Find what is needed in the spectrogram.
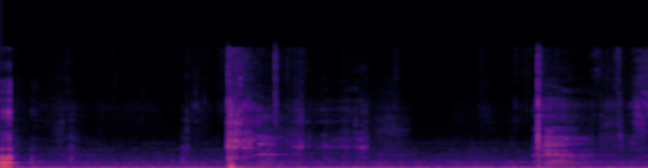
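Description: Quiet handling of a fine metal chain necklace with a glass pendant as it is pulled straight: one sharp click about a second and a half in, and a faint rustle near the end.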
